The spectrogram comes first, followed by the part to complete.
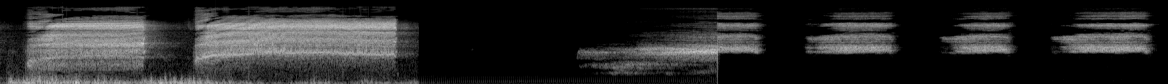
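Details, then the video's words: Barn owl (Tyto alba) giving long, harsh, hissing screeches of about two seconds each, followed by a run of four shorter rasping bursts spaced roughly a second apart. "Barn Owl Song! Barn Owl Call! Barn Owl Sound! - Lechuza Común / De Campanario Canto - Tyto Alba"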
